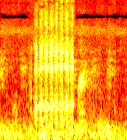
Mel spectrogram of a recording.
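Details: Goat letting out a single short bleat with a fast, pulsing tremolo, about half a second long, over a steady background rumble.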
